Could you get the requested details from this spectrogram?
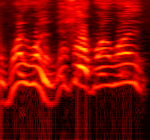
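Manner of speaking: high, loud, delighted greeting; hyping up a regular in the chat; excited shout-out. Real, not acted. Host greeting viewer Ruru with a high excited call.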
